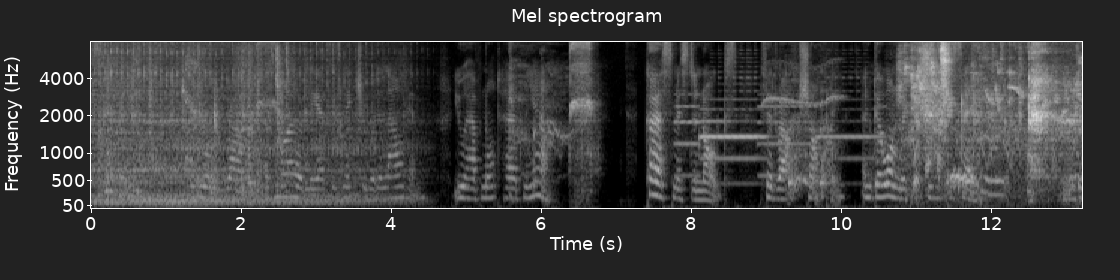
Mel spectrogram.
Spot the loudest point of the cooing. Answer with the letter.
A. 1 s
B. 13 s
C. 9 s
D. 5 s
B.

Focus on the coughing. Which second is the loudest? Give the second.
9 s.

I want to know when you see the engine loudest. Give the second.
1 s.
